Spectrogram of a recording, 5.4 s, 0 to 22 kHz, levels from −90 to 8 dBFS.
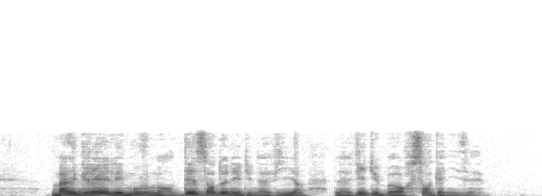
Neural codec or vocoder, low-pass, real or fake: none; 7.2 kHz; real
